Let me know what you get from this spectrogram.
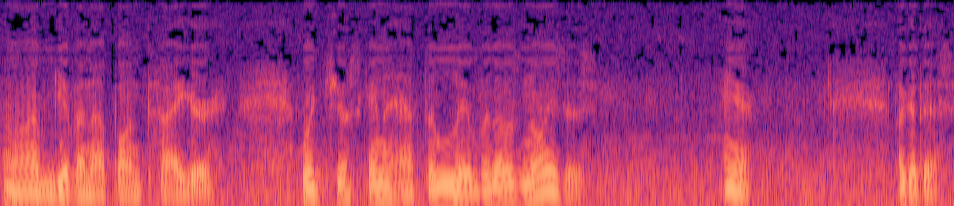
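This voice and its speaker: A man's voice: fairly low pitch, expressive, a little slow, gravelly, long pauses, warm tone. A man acting in a radio drama as a practical, easygoing husband who talks in a casual, matter-of-fact way. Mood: relaxed. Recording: muffled, noisy old radio broadcast.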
